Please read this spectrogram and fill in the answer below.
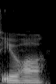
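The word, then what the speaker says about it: Yhwach: It's pronounced Yuha.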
